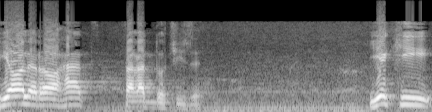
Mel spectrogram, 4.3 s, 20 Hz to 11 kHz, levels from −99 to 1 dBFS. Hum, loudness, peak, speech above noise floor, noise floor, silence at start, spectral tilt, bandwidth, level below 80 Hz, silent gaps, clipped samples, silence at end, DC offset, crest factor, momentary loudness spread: none; -10 LUFS; 0 dBFS; 20 dB; -29 dBFS; 0 s; -6 dB/octave; 11 kHz; -34 dBFS; none; 2%; 0 s; under 0.1%; 12 dB; 25 LU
